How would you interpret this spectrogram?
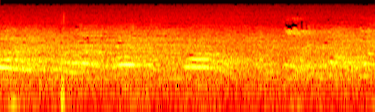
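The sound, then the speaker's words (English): An arena crowd of Silver Streak basketball fans on their feet shouts and cheers in a steady, dense roar during a game against the Blue Devils, with a single sharp thud early on, like a ball hitting the court. “we got a bunch of Silver Streak faithful on their feet shouting right now”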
